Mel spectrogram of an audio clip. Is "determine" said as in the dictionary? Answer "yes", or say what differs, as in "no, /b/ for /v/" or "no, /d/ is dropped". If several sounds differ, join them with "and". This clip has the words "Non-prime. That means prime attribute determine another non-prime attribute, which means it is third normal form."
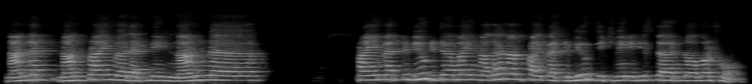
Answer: no, /n/ is dropped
